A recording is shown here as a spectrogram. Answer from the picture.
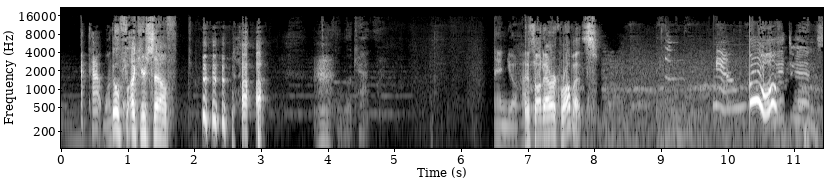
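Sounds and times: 
speech: 0.4 - 3.1, 6.5 - 8.2, 10.5 - 11.4
laughter: 2.1 - 3.1
upset cat meowing and yowling: 9.0 - 10.5.

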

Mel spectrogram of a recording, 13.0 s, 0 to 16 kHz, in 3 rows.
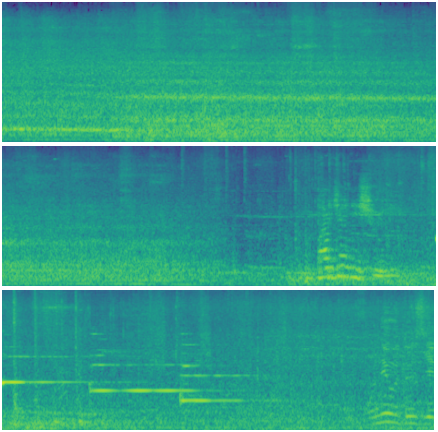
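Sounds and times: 
metro train arriving, wheels rumbling on rails: 0.0 - 12.9
speech: 7.6 - 8.4, 12.5 - 12.9.

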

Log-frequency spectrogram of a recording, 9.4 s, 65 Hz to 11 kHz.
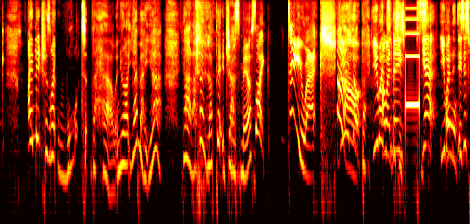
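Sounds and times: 
speech: 0.3 - 9.3
censor beep over a spoken name: 8.1 - 8.4.

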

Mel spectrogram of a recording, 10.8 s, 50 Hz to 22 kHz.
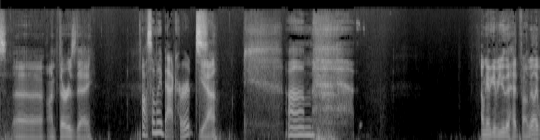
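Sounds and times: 
speech: 0.2 - 1.9, 2.7 - 6.9, 9.6 - 10.7
heavy breathing into the microphone: 4.9 - 7.3.

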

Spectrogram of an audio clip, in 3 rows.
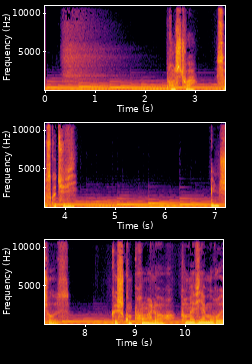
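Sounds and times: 
long airy breath out: 0.3 - 1.7
speech: 2.5 - 4.3, 7.1 - 7.7, 8.6 - 10.7.

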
